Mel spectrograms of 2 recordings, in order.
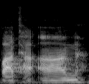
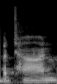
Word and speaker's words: Bataan: happened like as I learned it's called It's pronounced Bataan not baton death large and you know see where like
